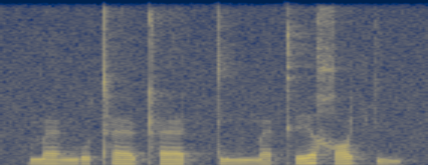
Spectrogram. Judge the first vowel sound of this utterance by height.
low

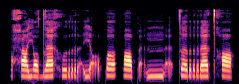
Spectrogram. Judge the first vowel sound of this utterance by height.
low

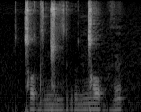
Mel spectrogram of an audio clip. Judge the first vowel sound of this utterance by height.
mid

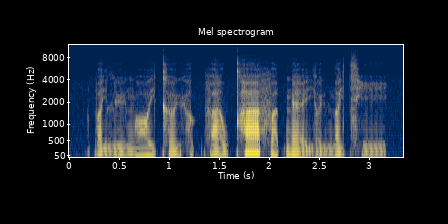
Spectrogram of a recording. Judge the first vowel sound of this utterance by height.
low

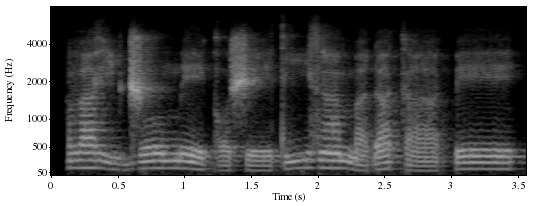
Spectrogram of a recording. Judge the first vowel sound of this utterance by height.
low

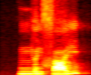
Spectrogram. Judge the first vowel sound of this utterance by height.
mid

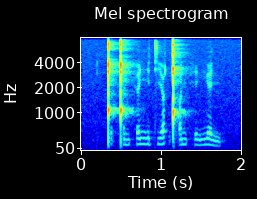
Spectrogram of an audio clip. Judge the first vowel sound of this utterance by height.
mid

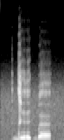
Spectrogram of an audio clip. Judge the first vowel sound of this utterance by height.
high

